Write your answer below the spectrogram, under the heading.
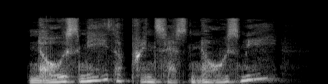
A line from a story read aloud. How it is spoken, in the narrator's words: said the roach in awe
